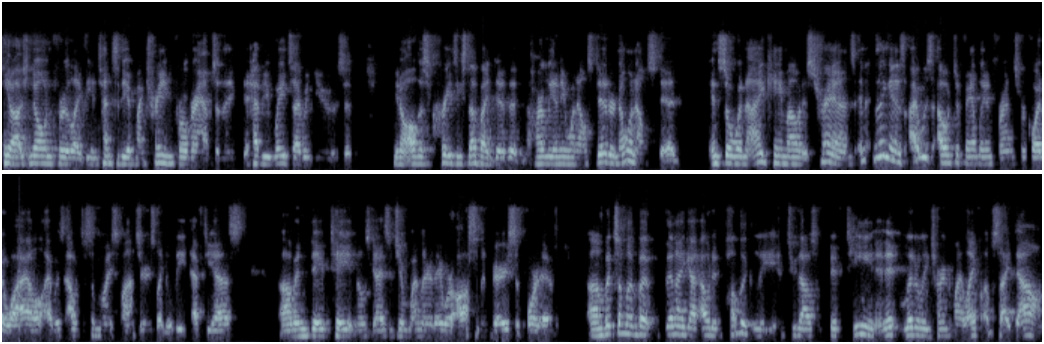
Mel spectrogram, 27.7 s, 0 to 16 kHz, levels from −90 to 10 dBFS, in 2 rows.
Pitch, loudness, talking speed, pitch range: 155 Hz, -25 LUFS, 235 wpm, 145-190 Hz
